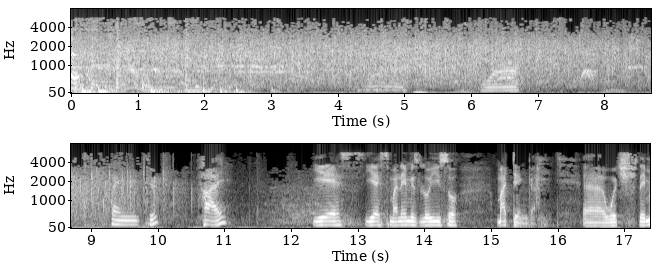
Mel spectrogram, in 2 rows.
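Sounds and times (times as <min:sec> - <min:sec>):
studio audience applause: 0:00.0 - 0:11.0
speech: 0:09.3 - 0:11.2, 0:12.3 - 0:17.3.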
